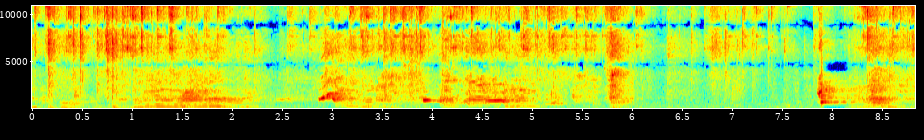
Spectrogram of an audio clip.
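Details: Dog fighting another dog, making hyena-like sounds: a long wobbling whine opens, followed by several short sharp barks and yelps at irregular intervals, with scuffling noise between.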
